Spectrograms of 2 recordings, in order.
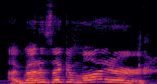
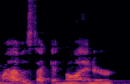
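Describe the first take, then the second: First: Much higher, put-on repeat; playful high voice. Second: Said in the usual way. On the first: Streamer jokily restating to viewers, playful high voice. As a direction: say it again in a playful raised voice.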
